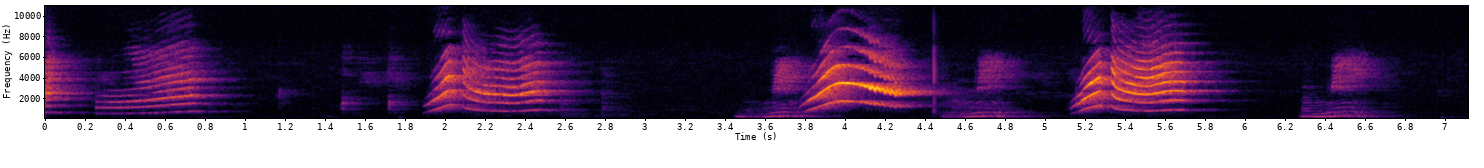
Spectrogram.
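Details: Indoors, a pet parrot says "mummy" again and again. Its loud, bending, rising-falling harmonic calls come in a string, each trailed by a lower grunt-like note.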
